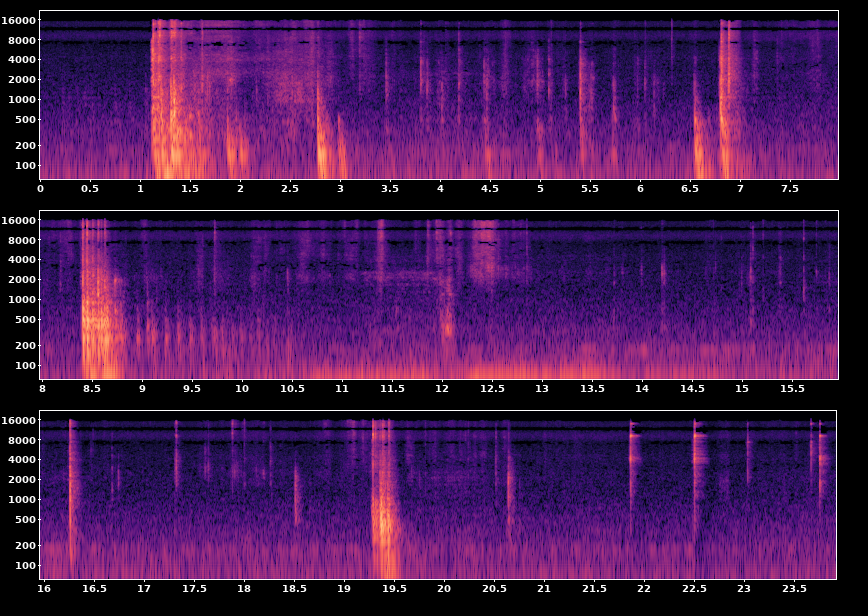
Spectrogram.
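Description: Small metal parts of an angle grinder's gear head being handled and set down on a workbench during disassembly: a few sharp knocks, the loudest about a second in, around eight seconds and near nineteen seconds, with lighter clicks between.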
